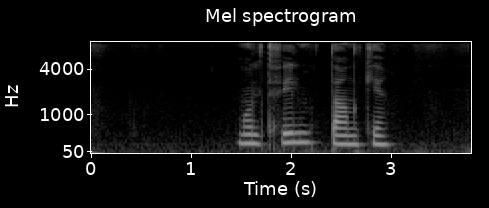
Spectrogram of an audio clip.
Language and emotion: Russian, neutral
